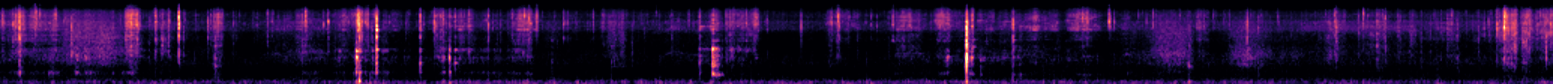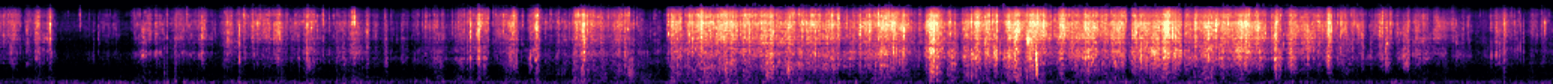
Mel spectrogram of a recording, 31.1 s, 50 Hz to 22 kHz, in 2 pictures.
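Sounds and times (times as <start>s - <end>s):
branches and leaves crackling: 13.3s - 31.0s.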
